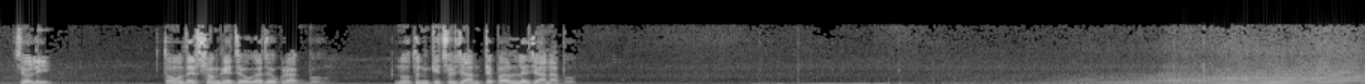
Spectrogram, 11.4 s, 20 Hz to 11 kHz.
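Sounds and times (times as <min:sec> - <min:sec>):
speech: 0:00.2 - 0:00.6, 0:01.4 - 0:05.0
car engine revving as the car accelerates and drives off: 0:06.4 - 0:11.3.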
